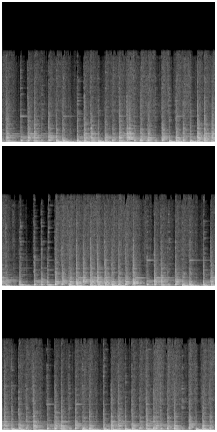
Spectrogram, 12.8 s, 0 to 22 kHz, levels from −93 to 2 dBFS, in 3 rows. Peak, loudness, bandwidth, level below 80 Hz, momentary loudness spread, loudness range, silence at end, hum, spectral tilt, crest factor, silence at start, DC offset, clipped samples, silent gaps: -10 dBFS; -26 LUFS; 14.5 kHz; -36 dBFS; 5 LU; 1 LU; 0 s; none; -6 dB/octave; 14 dB; 0 s; under 0.1%; under 0.1%; none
